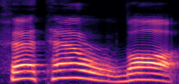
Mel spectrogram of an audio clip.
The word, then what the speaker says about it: فَتَرْضَى: И поэтому фатарда. Они распространенная ошибка. Фатарда. Тар. Та. Та. Нужно договорить та с огласовкой фатха, а потом переходить на твердость звука ра.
